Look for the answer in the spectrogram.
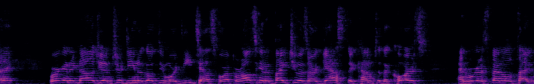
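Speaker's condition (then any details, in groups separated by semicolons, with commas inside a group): No condition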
